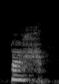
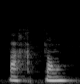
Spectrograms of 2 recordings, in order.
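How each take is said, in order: First: The final ending is silent, leaving one fewer syllable. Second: The final ending is pronounced as an extra syllable. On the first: The speaker calls it right. "E N T ne se prononce pas" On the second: The speaker calls it wrong. "On ne dit pas partant"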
